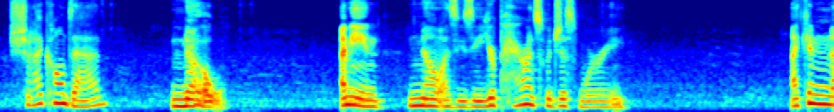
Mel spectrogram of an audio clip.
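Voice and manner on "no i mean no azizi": ordinary delivery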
